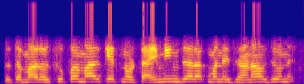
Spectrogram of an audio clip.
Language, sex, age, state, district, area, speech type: Gujarati, female, 45-60, Gujarat, Morbi, rural, conversation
